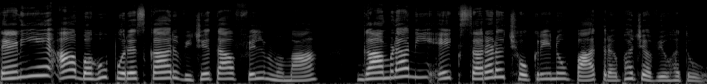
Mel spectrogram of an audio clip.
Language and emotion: Gujarati, neutral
